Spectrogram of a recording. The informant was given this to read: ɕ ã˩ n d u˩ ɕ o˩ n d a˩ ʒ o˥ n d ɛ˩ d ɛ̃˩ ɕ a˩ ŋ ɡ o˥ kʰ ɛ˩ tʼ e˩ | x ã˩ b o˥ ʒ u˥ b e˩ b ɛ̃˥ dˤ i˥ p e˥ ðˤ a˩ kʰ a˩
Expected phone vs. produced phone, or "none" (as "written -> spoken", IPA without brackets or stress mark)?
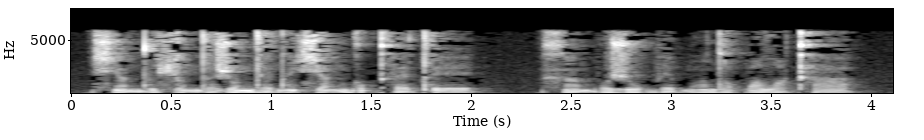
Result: none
